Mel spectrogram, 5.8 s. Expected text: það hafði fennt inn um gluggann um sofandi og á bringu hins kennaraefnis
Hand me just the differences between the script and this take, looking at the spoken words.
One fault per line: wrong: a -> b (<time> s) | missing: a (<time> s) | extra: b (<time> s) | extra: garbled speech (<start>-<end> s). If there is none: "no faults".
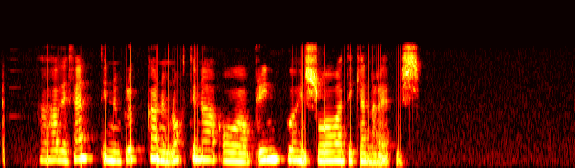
wrong: sofandi -> nóttina (1.8 s)
extra: sofandi (3.2 s)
